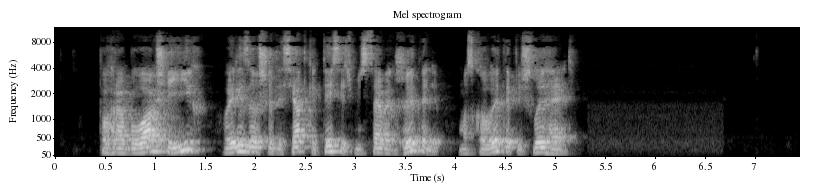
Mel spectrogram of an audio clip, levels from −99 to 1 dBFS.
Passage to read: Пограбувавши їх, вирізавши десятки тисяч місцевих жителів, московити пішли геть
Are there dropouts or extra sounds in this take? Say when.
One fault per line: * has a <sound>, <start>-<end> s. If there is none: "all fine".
all fine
